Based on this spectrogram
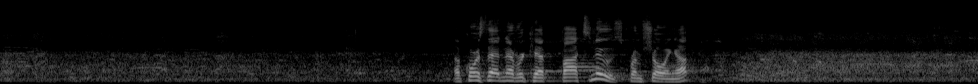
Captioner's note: laughter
